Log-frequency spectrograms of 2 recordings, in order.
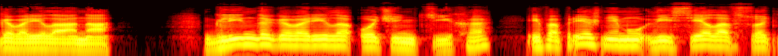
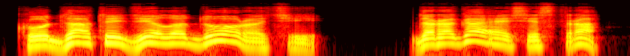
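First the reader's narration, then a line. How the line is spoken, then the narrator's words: Cooing. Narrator (Russian): проворковала Гламора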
